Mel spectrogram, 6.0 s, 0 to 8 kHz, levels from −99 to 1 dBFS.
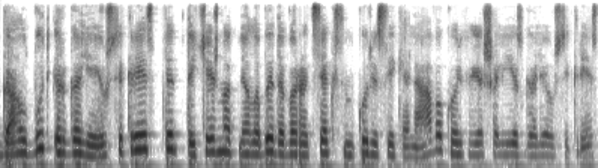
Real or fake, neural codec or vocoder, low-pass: real; none; 7.2 kHz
